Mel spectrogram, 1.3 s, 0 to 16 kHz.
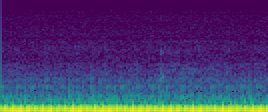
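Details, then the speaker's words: Renault 1.5 dCi diesel that had a starting problem, now repaired: steady low rumble with even clatter and no stumbles, normal idle. "en fait que là vous entendez le moteur en route c'est normal parce que j'ai trouvé la panne"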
